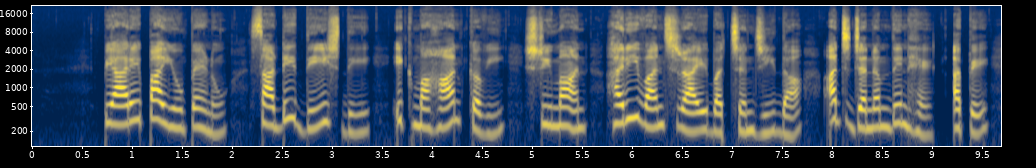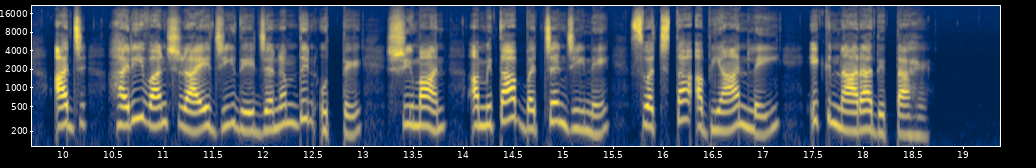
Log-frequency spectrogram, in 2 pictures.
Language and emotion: Punjabi, neutral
